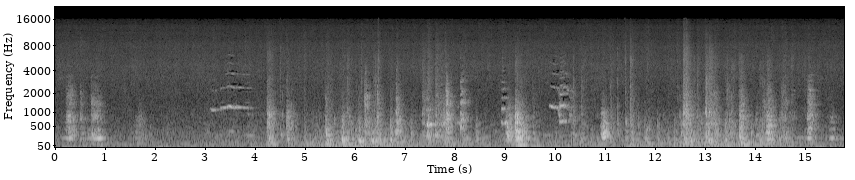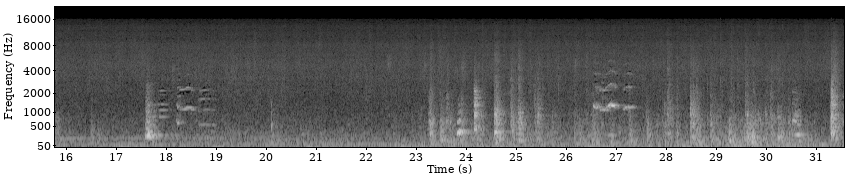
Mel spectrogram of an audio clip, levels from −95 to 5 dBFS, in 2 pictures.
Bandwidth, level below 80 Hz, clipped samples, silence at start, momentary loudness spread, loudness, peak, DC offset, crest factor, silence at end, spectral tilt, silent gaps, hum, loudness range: 16.5 kHz; -40 dBFS; under 0.1%; 0 s; 17 LU; -28 LUFS; -4 dBFS; under 0.1%; 24 dB; 0 s; -5.5 dB/octave; none; none; 11 LU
